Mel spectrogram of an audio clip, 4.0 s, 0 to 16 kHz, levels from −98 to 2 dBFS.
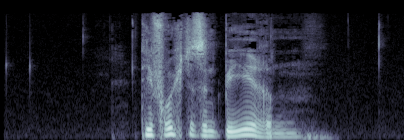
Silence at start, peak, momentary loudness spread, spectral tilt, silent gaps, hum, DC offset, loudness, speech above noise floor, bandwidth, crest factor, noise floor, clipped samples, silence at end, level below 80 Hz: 1.4 s; -2 dBFS; 15 LU; -4.5 dB/octave; none; none; under 0.1%; -18 LUFS; 55 dB; 11.5 kHz; 20 dB; -74 dBFS; under 0.1%; 0.8 s; -46 dBFS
